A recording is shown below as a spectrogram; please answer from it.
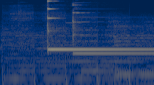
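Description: A two-note ding-dong doorbell chime, a higher note then a lower one under half a second apart, both ringing on, over background music with a steady low beat.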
